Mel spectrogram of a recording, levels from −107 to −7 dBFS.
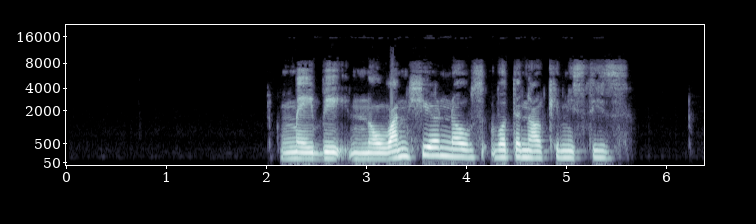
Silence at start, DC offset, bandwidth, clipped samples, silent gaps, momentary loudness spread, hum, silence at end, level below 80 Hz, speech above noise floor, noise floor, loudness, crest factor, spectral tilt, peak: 2.15 s; under 0.1%; 8.6 kHz; under 0.1%; none; 12 LU; none; 0.85 s; -60 dBFS; over 72 dB; under -90 dBFS; -19 LUFS; 20 dB; -6.5 dB/octave; 0 dBFS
